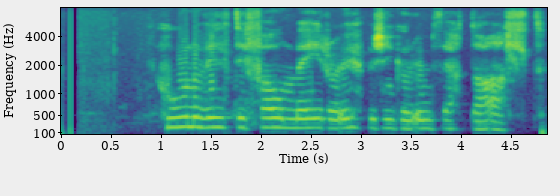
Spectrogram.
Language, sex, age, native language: Icelandic, male, 13, Icelandic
